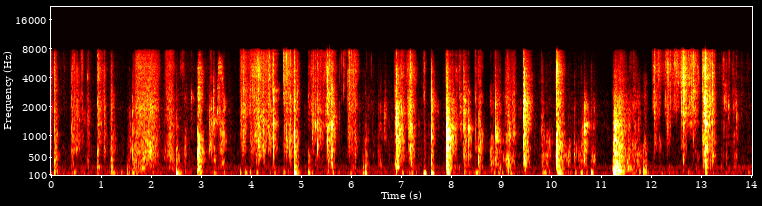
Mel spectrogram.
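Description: Wrapping, cardboard and foil card packs of a 2015-16 Fleer Showcase hockey box being torn open and handled: irregular crinkling and rustling with short pauses.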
